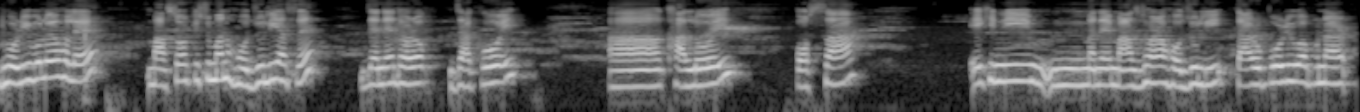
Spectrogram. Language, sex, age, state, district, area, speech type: Assamese, female, 30-45, Assam, Sivasagar, rural, spontaneous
